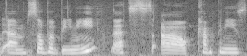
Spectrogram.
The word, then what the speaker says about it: Sobabini: Okay, well, it's called Sobabini.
